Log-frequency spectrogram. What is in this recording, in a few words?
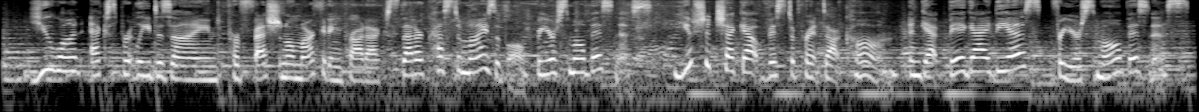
Commercial; Vistaprint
